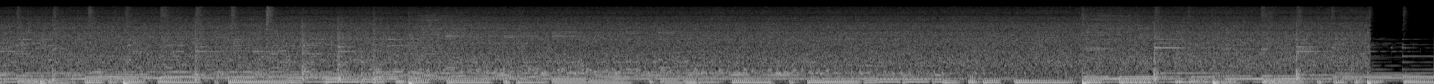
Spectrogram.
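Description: Background music over the steady rush of a waterfall. The water noise cuts off near the end, leaving only the music.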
